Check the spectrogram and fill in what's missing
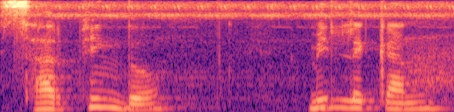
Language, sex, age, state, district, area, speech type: Santali, male, 18-30, West Bengal, Bankura, rural, spontaneous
